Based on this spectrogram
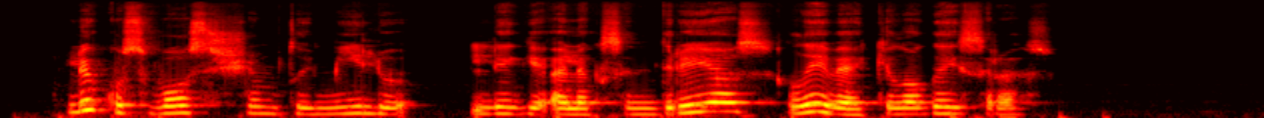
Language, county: Lithuanian, Kaunas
